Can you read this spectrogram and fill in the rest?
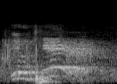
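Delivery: strut in, shouting; hammed-up bravado; mock swagger shout. Swaggering entry.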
